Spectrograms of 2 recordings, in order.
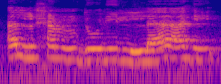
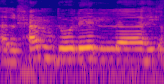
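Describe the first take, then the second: First: The kasra vowel in 'lillah' is given full value. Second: The kasra vowel in 'lillah' is clipped short. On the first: The vowel is given its due. The speaker calls it right. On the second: The vowel is being cheated of its due. The speaker calls it wrong.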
